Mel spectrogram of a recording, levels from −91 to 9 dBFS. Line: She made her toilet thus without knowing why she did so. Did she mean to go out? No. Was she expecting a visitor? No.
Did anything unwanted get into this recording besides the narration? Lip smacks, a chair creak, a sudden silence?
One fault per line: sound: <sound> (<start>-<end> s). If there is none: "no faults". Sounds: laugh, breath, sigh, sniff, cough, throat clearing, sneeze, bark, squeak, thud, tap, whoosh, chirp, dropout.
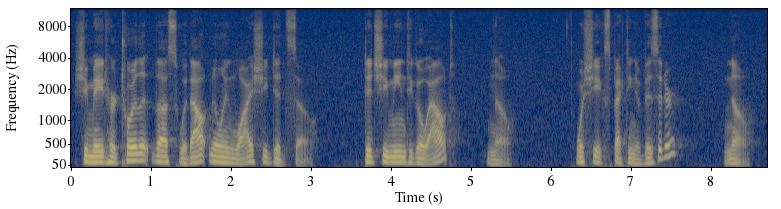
no faults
